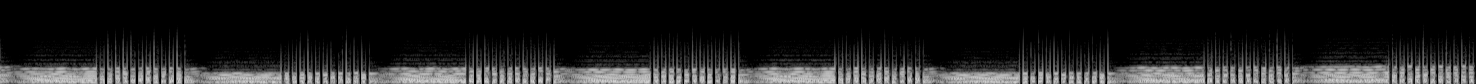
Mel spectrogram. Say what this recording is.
Lov37Crab
Sutter love sound I made using fruity loops
gate, love, trance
